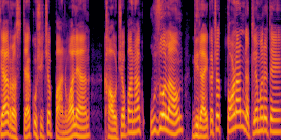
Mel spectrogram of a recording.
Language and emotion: Goan Konkani, surprised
